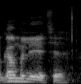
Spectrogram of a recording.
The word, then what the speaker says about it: Гамлете: Извращаешь это ударение-то. Такое слово Гамлете.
